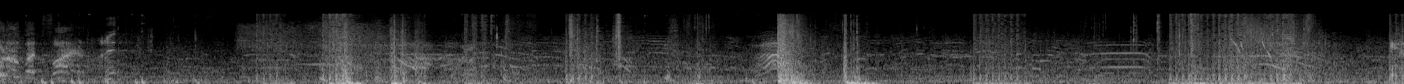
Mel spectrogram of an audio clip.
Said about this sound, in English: Уж такая здесь перестрелочка.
